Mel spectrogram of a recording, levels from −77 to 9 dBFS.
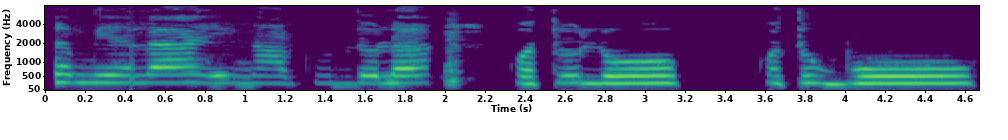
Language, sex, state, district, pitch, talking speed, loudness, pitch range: Bengali, female, West Bengal, Dakshin Dinajpur, 260 Hz, 130 wpm, -15 LUFS, 255-270 Hz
